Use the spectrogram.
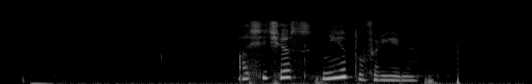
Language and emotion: Russian, sad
